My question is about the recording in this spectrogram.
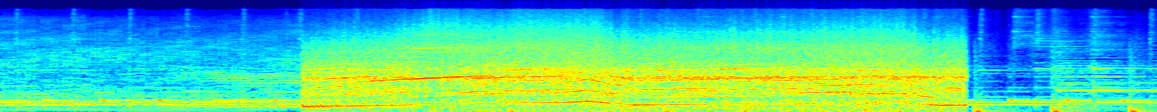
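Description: A loud motorcycle engine revving cuts in over music about two seconds in. Its pitch climbs and then drops twice over about five seconds, as in accelerating through gears. It stops abruptly near the end, when music with drums comes back.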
